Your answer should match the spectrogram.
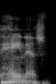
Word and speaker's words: heinous: And if you're and you're making fun of the most heinous stuff, so that's, I said heinous, by the way. – Right. – What do you want, applause? – No, no. It rhymes with a word. It's not toast. – You can say anus.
